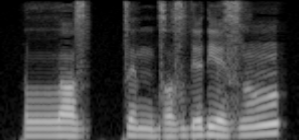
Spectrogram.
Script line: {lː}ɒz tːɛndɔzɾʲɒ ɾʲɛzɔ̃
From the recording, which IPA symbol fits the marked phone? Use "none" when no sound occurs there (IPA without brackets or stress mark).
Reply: lː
